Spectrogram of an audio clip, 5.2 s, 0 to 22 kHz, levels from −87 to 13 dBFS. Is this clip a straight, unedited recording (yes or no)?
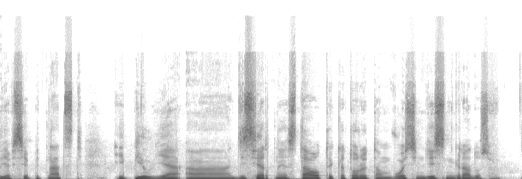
yes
